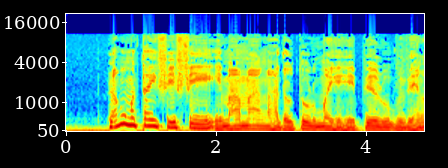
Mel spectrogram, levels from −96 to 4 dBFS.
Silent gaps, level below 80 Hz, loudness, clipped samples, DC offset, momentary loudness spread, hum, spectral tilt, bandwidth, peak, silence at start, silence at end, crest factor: none; -24 dBFS; -9 LUFS; 0.3%; under 0.1%; 3 LU; none; -5 dB/octave; 11 kHz; 0 dBFS; 0 s; 0 s; 8 dB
